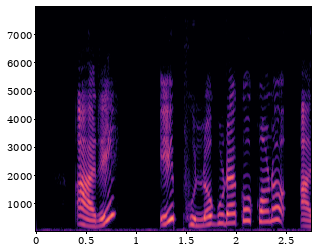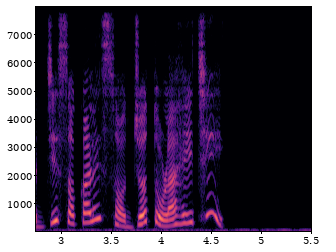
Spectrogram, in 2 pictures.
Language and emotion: Odia, surprised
